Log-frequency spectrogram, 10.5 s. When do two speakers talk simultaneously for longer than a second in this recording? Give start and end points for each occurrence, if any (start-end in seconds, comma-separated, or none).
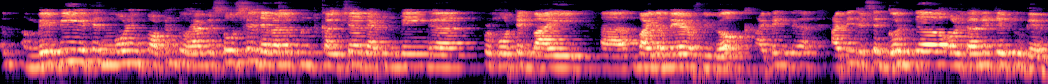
none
